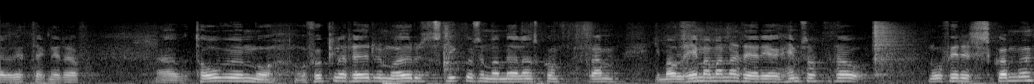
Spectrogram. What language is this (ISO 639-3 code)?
isl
